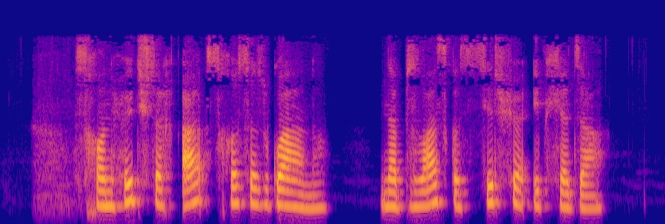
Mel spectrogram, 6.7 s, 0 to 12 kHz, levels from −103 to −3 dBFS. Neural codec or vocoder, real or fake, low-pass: none; real; 7.2 kHz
